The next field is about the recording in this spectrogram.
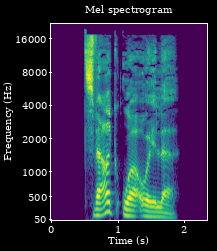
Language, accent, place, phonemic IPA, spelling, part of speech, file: German, Germany, Berlin, /ˈt͡svɛʁkʔoːɐ̯ˌʔɔɪ̯lə/, Zwergohreule, noun, De-Zwergohreule.ogg
- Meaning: scops owl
